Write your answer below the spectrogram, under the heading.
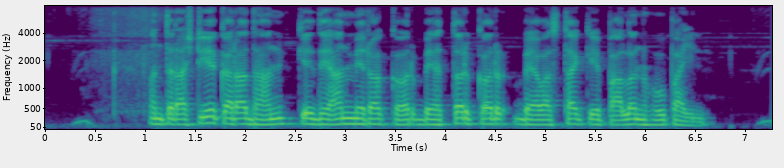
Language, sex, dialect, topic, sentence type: Bhojpuri, male, Southern / Standard, banking, statement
